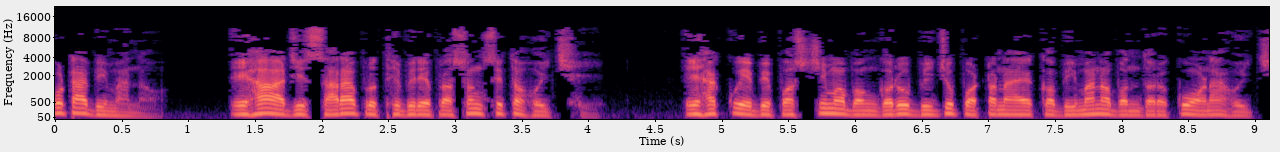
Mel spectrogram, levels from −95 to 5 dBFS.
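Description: Right from the start the speech has that watery, swirly MP3 compression sound. Nothing comes through above about 11.3 kHz, and the s sounds chirp and go metallic as weak frequency lines flicker on and off between frames. That much damage points to a starved encoder, likely something around 32 kbps, where the bit budget forces the treble cut and throws away the quiet detail.

At 3.41 s there's a pre-echo: a hiss about 17 ms long sits just ahead of a sharp onset, and the attack itself comes out soft and smeared. It happens again at 6.98 s, right after "ଏବେ ପଶ୍ଚିମ ବଙ୍ଗରୁ ବିଜୁ", with the same 17 ms of hiss. The codec spreads the noise meant for the loud attack across its whole block, so it leaks into the quiet moment before the attack.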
